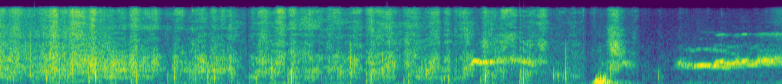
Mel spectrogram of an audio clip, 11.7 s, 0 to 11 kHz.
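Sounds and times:
steady rustling crackly background: 0:00.0 - 0:10.1
tawny owls calling back and forth outdoors: 0:10.2 - 0:11.7.

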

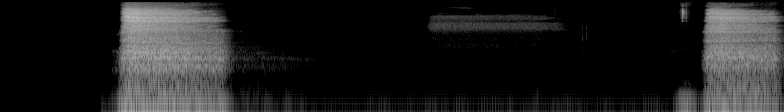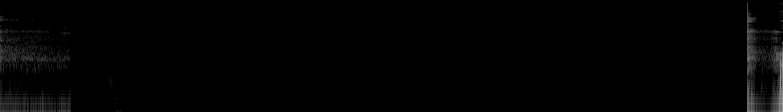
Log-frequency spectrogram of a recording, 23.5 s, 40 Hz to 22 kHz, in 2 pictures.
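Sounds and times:
long deep breaths close to the microphone: 0:01.8 - 0:03.5, 0:06.4 - 0:08.5, 0:10.6 - 0:12.5.

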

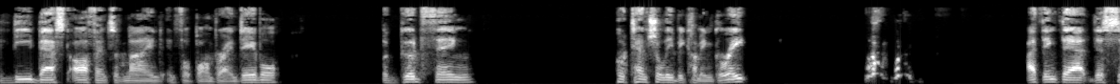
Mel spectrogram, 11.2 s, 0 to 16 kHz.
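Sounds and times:
speech: 0:00.1 - 0:02.9, 0:03.8 - 0:04.8, 0:06.2 - 0:07.6, 0:10.3 - 0:11.1
dog barking outdoors: 0:08.7 - 0:09.1.

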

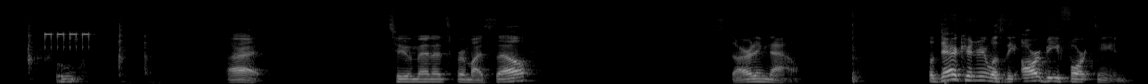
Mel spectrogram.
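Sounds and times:
loud timer buzzer electronic beeps: 0:00.0 - 0:01.0
speech: 0:00.6 - 0:00.9, 0:02.3 - 0:02.7, 0:03.9 - 0:05.4, 0:07.3 - 0:08.1, 0:09.3 - 0:11.4.

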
